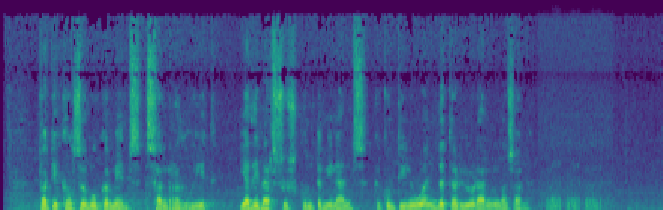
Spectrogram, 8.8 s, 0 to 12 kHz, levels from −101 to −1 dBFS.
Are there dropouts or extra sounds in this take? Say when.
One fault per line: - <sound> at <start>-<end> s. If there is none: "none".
- laugh at 7.3-8.0 s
